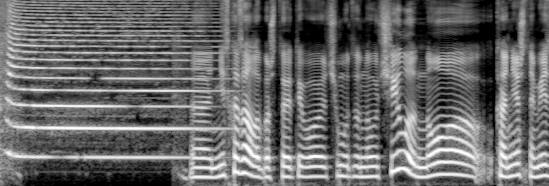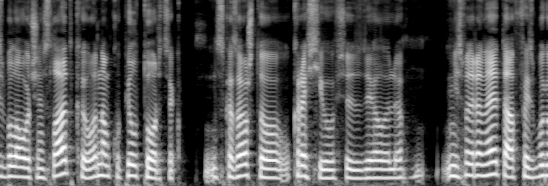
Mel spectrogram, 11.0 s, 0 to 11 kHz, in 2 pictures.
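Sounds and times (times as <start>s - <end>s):
vuvuzela blast: 0.0s - 2.6s
speech: 1.9s - 10.9s.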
